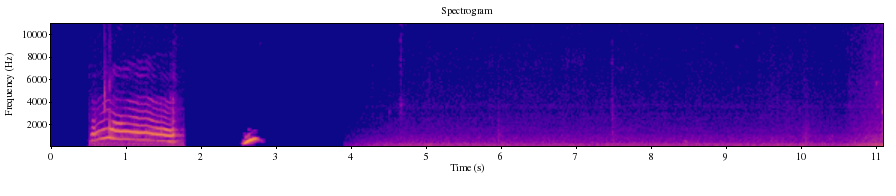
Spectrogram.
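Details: Munchkin short-legged male cat, white with odd eyes, enjoying a massage: one drawn-out meow with a slight falling sweep lasting about a second, then a brief short chirp, followed by a low steady hum and quiet room noise.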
